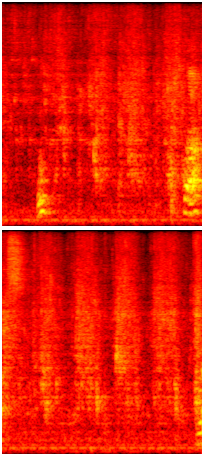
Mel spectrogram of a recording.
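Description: Apple juice pouring from a carton through a plastic funnel into a demijohn: a running, splashing stream of liquid that rises and falls unevenly in level.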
